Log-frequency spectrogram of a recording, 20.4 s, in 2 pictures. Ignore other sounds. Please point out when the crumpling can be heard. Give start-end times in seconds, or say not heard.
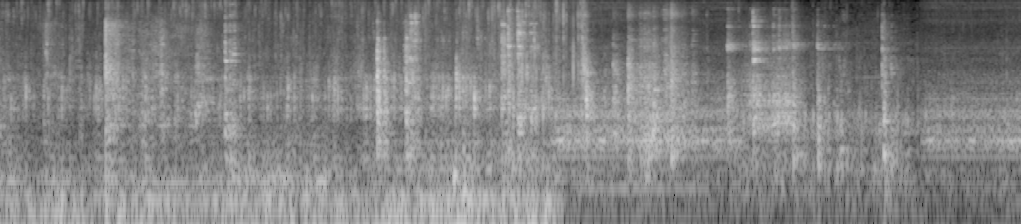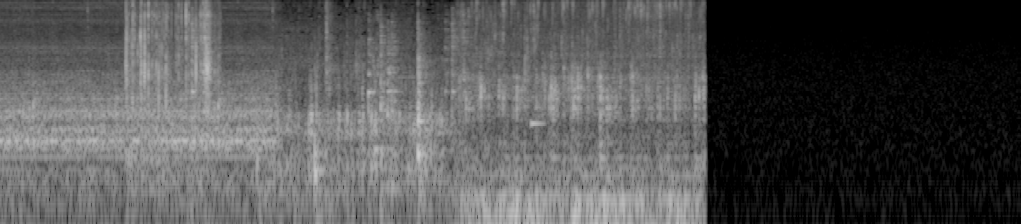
5.2-6.0, 11.4-12.4.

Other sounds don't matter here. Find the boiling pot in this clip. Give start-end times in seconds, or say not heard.
0.0-17.3.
